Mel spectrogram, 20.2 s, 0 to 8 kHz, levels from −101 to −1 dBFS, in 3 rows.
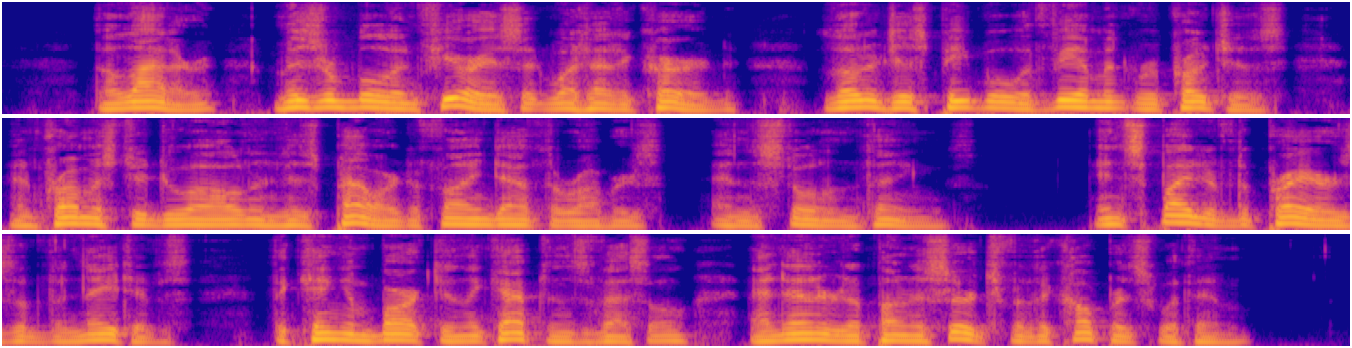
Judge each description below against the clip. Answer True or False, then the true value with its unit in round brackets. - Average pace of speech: True (170 wpm)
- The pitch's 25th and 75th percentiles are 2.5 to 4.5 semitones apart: False (5.1 semitones)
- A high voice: False (100 Hz)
